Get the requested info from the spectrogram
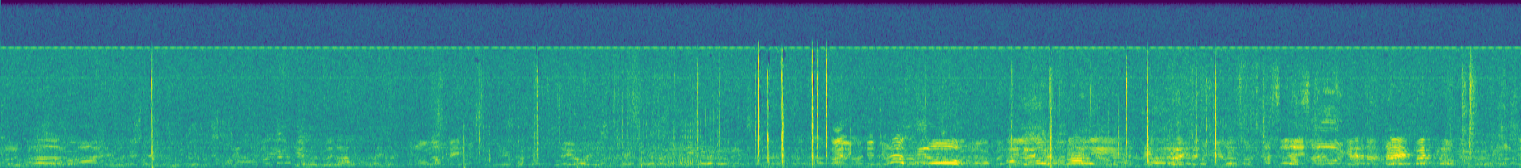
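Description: Faint, distant voices of rugby players and onlookers calling and talking across an open field, with a few sharp clicks, most of them bunched together a little past halfway.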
